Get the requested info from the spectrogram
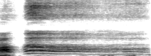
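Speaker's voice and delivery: sharp, high gasp of shock. Acted. Seller hearing the last hook is used, gasping in shock. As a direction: gasp as if the hook just broke.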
